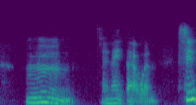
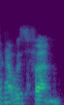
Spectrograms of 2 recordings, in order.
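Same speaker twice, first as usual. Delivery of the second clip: usual speaking voice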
